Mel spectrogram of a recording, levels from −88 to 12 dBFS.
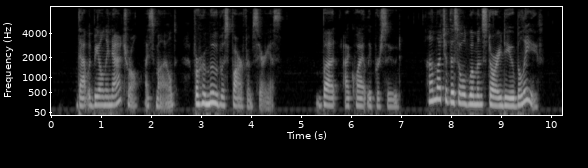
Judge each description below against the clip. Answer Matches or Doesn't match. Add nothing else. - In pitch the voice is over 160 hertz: Matches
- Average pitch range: Matches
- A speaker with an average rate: Matches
